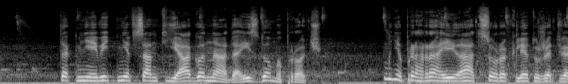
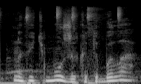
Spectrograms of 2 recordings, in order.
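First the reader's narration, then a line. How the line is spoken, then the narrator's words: Quiet question. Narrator (Russian): спросила она тихо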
